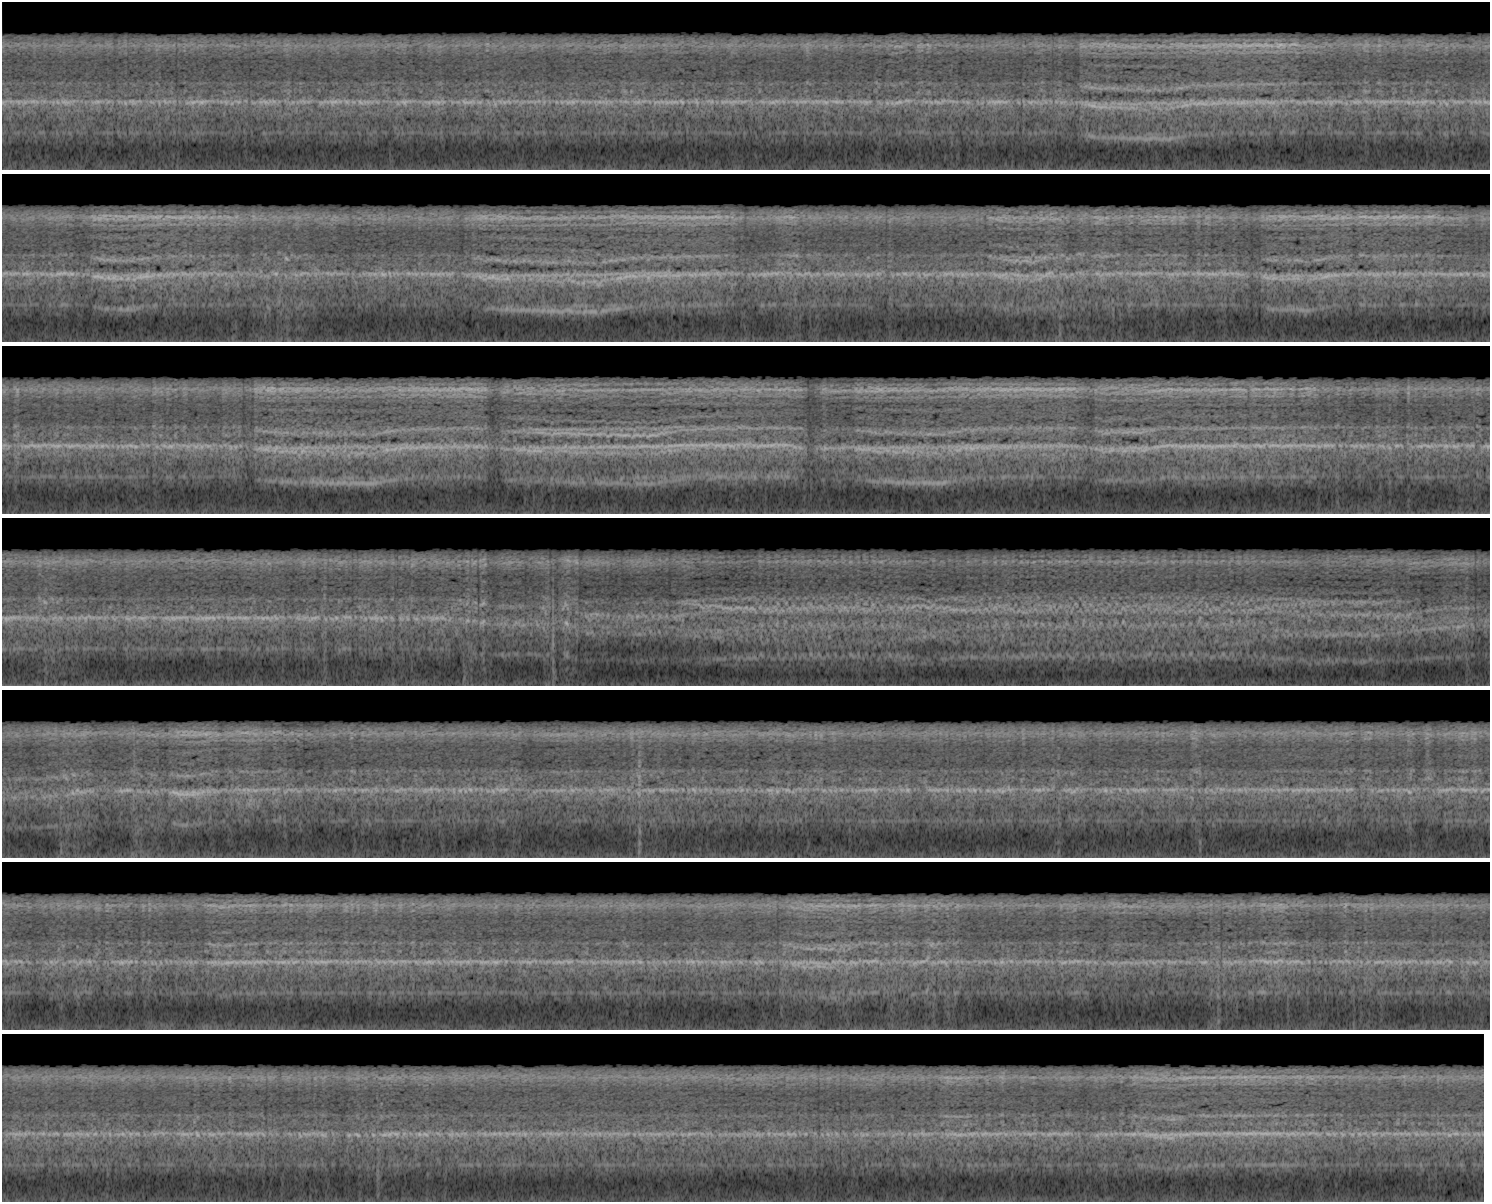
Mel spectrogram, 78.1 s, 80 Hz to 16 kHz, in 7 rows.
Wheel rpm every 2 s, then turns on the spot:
230, 230, 230, 230, 230, 230, 230, 220, 230, 230, 230, 230, 220, 220, 220, 230, 230, 230, 210, 160, 160, 160, 210, 230, 230, 230, 230, 230, 230, 230, 230, 230, 230, 230, 230, 230, 230, 230, 230.
none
